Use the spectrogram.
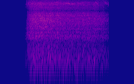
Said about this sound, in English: If you want to hear some lip smacking, you want to hear us breathing,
